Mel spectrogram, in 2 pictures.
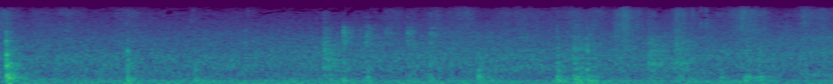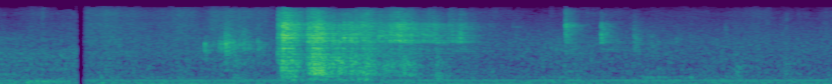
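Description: Feed poured from a bucket into a stainless steel bowl: a rattling hiss lasting about a second, a little past the middle. Before it, light taps and rustles of goats moving in straw bedding.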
